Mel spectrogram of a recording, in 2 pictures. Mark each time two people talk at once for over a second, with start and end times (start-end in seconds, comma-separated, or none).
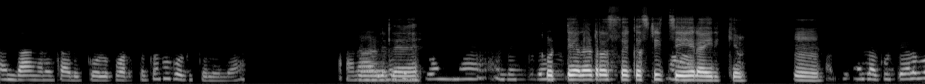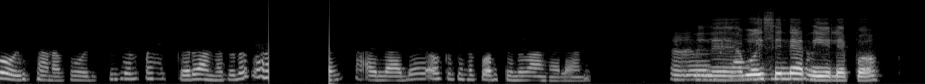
16.1-17.5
